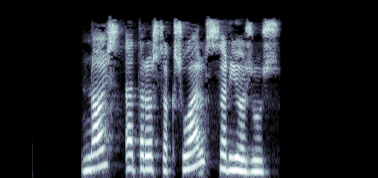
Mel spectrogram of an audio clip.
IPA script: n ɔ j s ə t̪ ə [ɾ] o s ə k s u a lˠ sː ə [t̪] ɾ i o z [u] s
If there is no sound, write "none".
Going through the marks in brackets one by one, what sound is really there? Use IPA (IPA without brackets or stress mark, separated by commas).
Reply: ɾ, none, u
